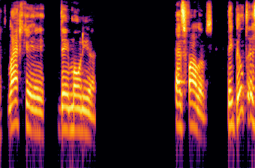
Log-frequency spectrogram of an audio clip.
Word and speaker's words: Lacedaemonia: I think that it's a hard C. Lacedaemonia.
